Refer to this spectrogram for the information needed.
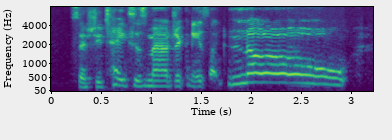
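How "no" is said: very high, long drawn-out villain cry. Retelling how the villain reacts to losing his magic: Disney villain style cry. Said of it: "Disney villain style".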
